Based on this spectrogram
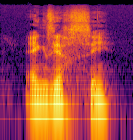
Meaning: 1. to instruct, to command 2. to exercise 3. to practise, to do
- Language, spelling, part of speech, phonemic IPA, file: French, exercer, verb, /ɛɡ.zɛʁ.se/, Fr-exercer.ogg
